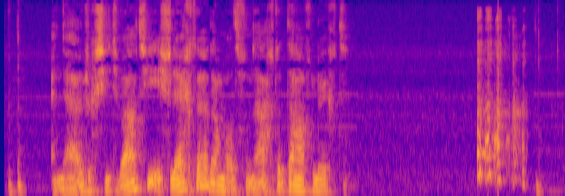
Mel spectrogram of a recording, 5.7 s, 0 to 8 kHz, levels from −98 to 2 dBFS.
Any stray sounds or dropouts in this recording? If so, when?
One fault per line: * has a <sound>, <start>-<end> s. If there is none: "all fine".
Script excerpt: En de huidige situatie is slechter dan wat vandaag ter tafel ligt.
* has a laugh, 4.8-5.3 s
